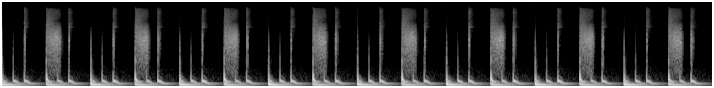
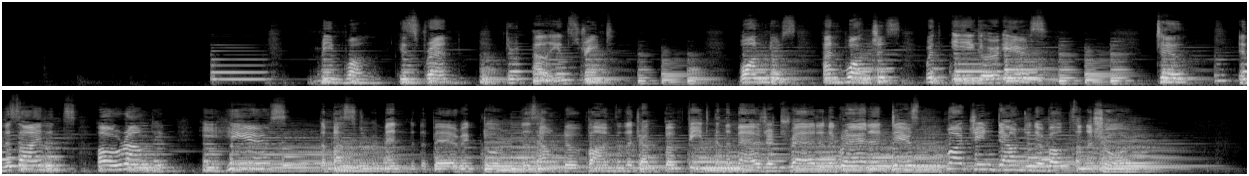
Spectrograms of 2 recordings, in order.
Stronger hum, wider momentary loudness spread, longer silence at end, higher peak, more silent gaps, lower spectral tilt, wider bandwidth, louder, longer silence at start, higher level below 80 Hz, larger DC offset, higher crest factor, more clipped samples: neither; second, 2 LU vs 12 LU; second, 0 s vs 0.3 s; about the same, 0 dBFS vs 0 dBFS; neither; about the same, -5.5 dB/octave vs -5 dB/octave; first, 16.5 kHz vs 12.5 kHz; second, -19 LUFS vs -14 LUFS; second, 0 s vs 2.1 s; first, -24 dBFS vs -54 dBFS; neither; about the same, 18 dB vs 14 dB; neither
